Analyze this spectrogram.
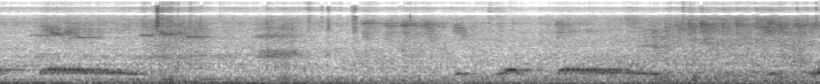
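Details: Spotted dove call for luring a decoy bird, a long throaty falling coo, then short coos leading into another long drawn note, with low rumble and faint distant birds.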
